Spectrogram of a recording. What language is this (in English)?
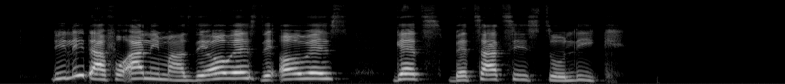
Nigerian Pidgin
